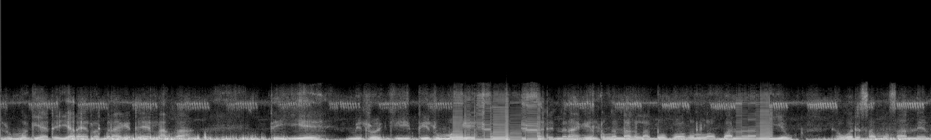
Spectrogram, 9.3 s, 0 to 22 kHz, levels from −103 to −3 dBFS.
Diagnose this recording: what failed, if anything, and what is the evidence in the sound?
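From 4.53 to 5.48 s, and again from 7.36 to 7.72 s, the speech turns into a rigid metallic buzz pitched at 93.8 Hz that only loosely follows the syllables. This is robotic sound from repeated short buffers, likely a driver or buffer stage starving for input and looping its last block of about 10.7 ms. That loop imposes the fixed 93.8 Hz pitch. Most of the first stretch and all of the second are repeats rather than fresh audio.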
